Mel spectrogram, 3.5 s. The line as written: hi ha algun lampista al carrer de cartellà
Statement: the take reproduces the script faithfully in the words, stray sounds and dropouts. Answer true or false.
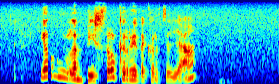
false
